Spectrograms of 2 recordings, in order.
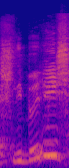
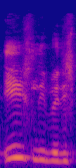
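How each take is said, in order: First: The first word sounds like French 'je'. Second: The first word is said as German 'ich'. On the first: The speaker calls it wrong. "pas ich liebe dich ... t'as dit je liebe dich" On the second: The speaker calls it right. "c'est ich liebe dich"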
